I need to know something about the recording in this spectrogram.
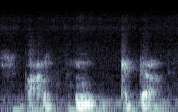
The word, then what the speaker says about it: Schwarzenegger: Actually, in Austria, they pronounce it Schwarzenegger.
